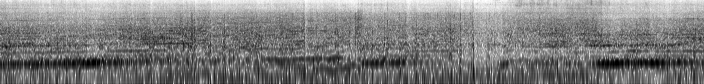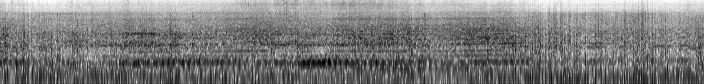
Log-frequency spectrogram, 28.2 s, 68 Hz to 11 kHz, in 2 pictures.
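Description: BMW E36 Spec3 race car's inline-six engine at racing speed, heard from inside the stripped cabin. The pitch climbs through the revs and drops back at each gear change, over and over, with steady road and wind noise underneath.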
